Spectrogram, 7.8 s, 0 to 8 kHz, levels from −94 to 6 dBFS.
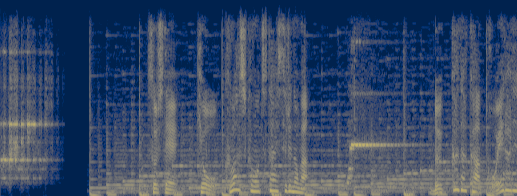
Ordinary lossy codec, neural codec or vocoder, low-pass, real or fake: Opus, 32 kbps; none; 7.2 kHz; real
